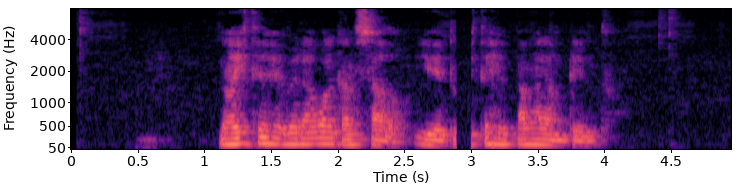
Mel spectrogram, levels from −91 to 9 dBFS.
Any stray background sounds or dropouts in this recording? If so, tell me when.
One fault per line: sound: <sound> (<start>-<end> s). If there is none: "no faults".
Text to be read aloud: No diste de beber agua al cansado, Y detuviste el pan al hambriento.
sound: dropout (2.9-3.0 s)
